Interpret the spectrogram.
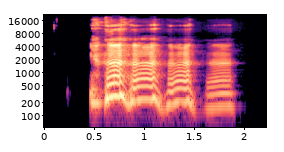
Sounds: Laughter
